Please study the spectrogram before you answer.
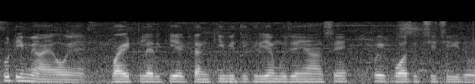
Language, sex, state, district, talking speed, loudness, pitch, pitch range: Hindi, male, Chhattisgarh, Raipur, 290 wpm, -17 LUFS, 130 Hz, 120-130 Hz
